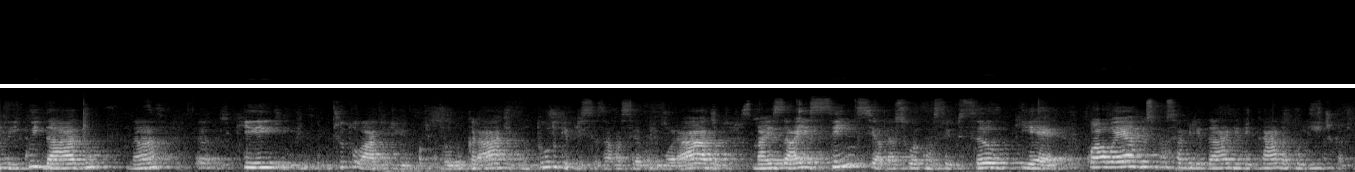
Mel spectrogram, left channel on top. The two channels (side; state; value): left; silent; 64 dB below the other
